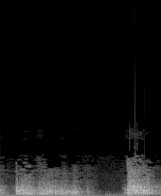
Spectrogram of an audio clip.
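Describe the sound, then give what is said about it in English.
A door slammed shut hard: two loud, sharp bangs about one and a half seconds apart, each with a short rattling decay, and no voices. “Gee, do you have to slam that thing like that?”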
